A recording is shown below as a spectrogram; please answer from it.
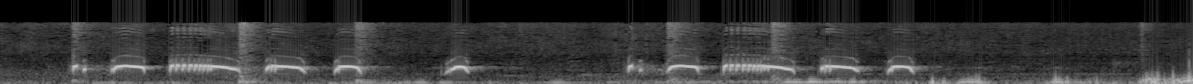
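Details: Spotted dove, called tekukur, calling to lure other doves for trapping; two bouts of soft hollow coos, each a short lead note, a long rolled coo and two or three falling notes, with faint clicks and bumps between.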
